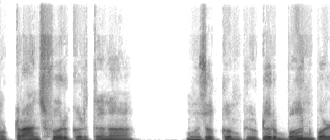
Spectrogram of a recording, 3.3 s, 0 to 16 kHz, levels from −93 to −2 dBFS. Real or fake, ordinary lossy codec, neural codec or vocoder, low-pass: fake; Opus, 16 kbps; vocoder, 48 kHz, 128 mel bands, Vocos; 14.4 kHz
